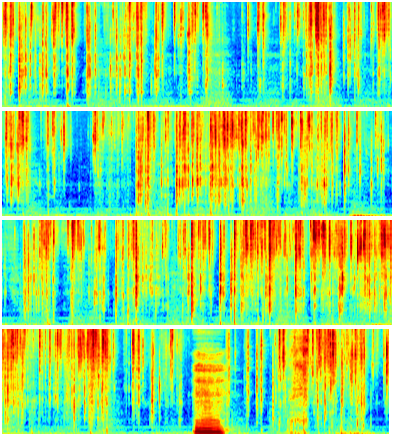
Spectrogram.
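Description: Thin plastic packaging crinkling and tearing in irregular bursts as fingers pick at and peel the lid seal off a small plastic sherbet-powder tub. Near the end there is one brief, loud, low-pitched buzzing sound.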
